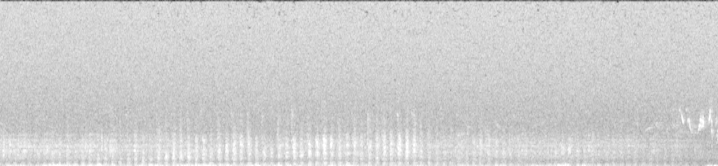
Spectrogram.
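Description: Steam-hauled train running along the line out of sight: a low rumble with a fast clatter of wheels over the rails, slowly fading toward the end.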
